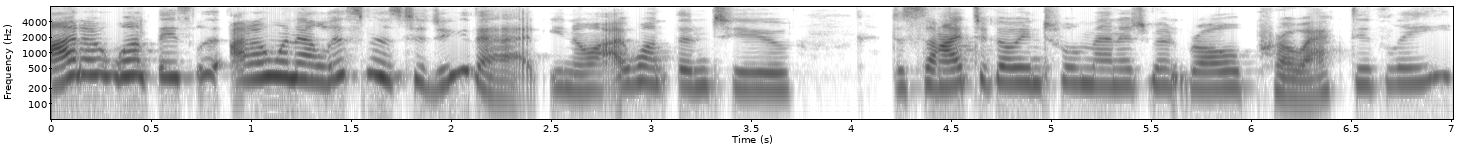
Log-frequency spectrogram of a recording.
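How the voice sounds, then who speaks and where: A woman's Australian accent, fairly quick, with very wide pitch swings and a dry, close sound free of echo. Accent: Australian, noticeable. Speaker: leadership expert and author. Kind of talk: interview.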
